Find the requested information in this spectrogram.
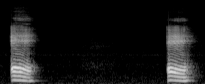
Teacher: When the shapes of a and e come together, they form this. But we do not read it as a-e. It is one vowel sound, 에. 에.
